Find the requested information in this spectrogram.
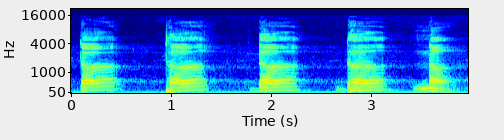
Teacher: मूर्धन्य म्हणजे टाळूलाही लागत नाही दातालाही लागत नाही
